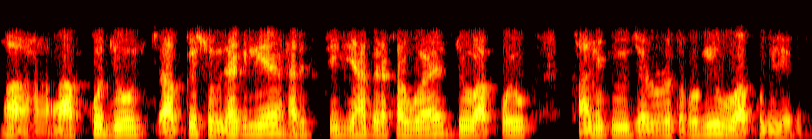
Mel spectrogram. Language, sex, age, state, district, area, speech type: Hindi, male, 30-45, Uttar Pradesh, Jaunpur, rural, conversation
